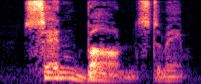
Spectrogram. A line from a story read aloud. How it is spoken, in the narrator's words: he told his secretary quietly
